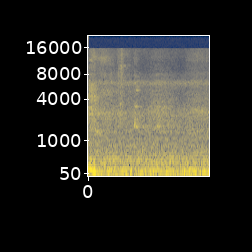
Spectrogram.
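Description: A steady low rumble.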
